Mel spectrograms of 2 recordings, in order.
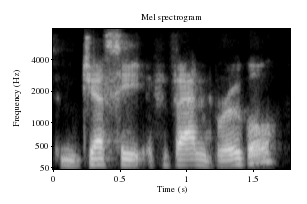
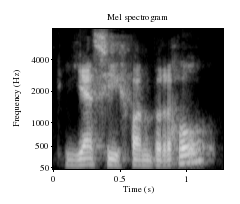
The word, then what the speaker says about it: Jessie van Breugel: So my full name is Jessie van Breugel. In Dutch, it's Jessie van Breugel, but I think that's pretty hard for your audience to remember or even pronounce.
